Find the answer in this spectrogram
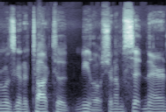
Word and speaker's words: Milos: decision wait a minute is your name milosh or Milos Milos okay so I've been saying it wrong everybody is we start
